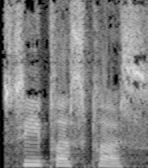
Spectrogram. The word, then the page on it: c. northcote parkinson: American English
